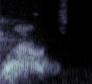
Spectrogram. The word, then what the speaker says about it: Plout: And last name Plout, right? I'm saying it right. Plout.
